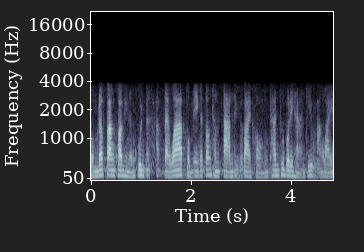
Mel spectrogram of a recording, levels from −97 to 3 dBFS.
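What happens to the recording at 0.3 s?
At 0.3 s the speech is passing through a G.729 codec for the whole clip. It rebuilds the speech from a vocal tract filter, a pitch predictor and sparse pulses, which fits an 8 kbit/s stream. The result is a plainly rough, synthetic speech sound with nothing above 4 kHz.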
